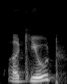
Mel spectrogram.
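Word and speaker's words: acute: Letter के एंड क्यू, यानी कि अगर के और क्यू से पहले सी आएगा तो सी जो है वो साइलेंट हो जाएगा।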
